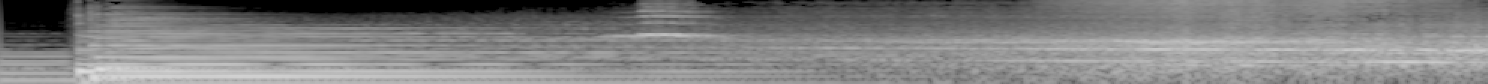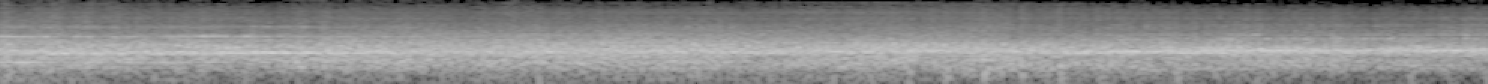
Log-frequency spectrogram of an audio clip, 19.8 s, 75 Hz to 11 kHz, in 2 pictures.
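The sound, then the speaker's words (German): An MOB passenger train running between Montreux and Lenk in Switzerland rolls along the rails, opening with a loud, sustained horn blast before settling into a steady, continuous rumble of wheels and carriages with no voices. “ich fahre den Zug seit 42 Jahren von Montreux nach Lenk.”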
